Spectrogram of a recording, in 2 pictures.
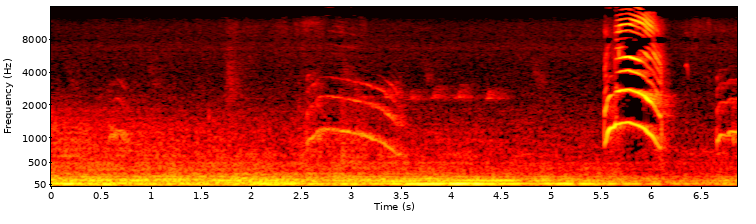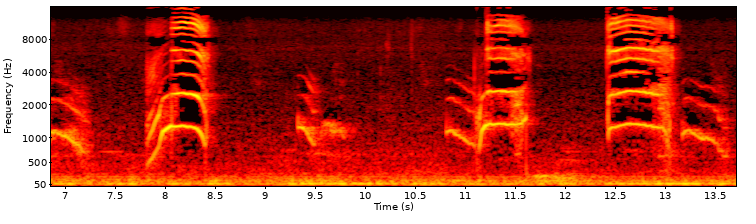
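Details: A 12-day-old kitten's first meowing: a series of high, thin, arched mews, some short and some drawn out, coming in clusters every couple of seconds over a low background rumble.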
